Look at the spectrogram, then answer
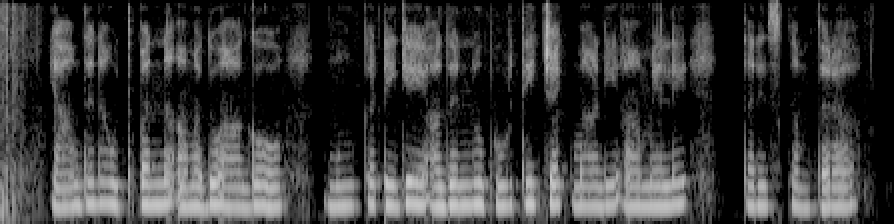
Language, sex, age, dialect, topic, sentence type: Kannada, female, 18-24, Central, banking, statement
